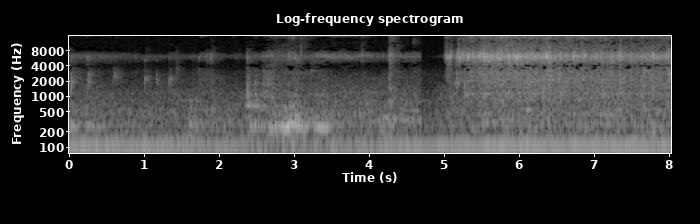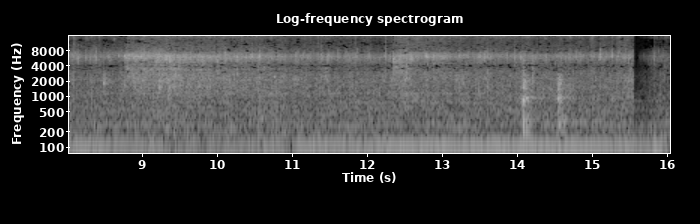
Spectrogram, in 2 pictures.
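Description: Masala-coated fish steaks sizzling as they shallow-fry in hot oil in a nonstick pan. The sizzle is fainter at first and grows much louder and steady about five seconds in.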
